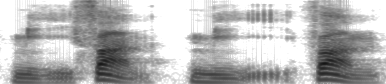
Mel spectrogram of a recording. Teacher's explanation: just low and then falling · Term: low tone plus falling tone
